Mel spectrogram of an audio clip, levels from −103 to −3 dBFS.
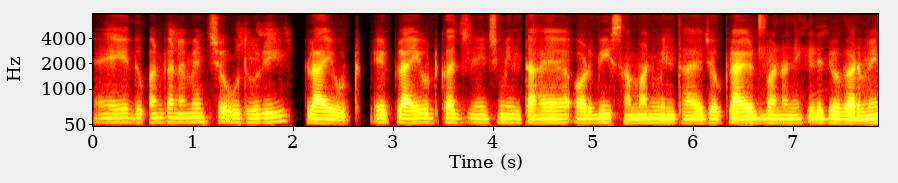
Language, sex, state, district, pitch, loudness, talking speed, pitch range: Hindi, male, Haryana, Charkhi Dadri, 105 Hz, -23 LUFS, 200 wpm, 100-110 Hz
